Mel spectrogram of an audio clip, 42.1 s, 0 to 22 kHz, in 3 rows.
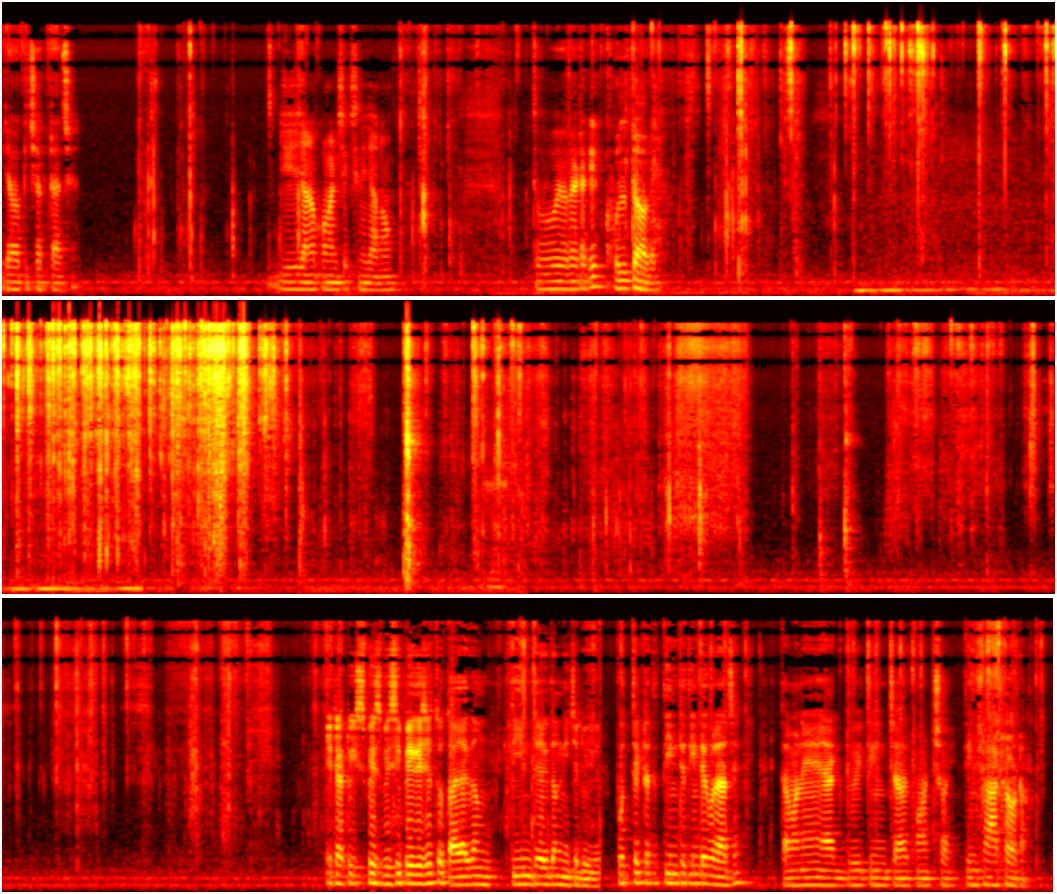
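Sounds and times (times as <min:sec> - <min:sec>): packaging rustling and crinkling: 0:08.7 - 0:12.6, 0:13.8 - 0:19.0.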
